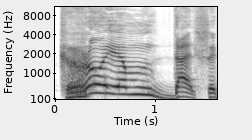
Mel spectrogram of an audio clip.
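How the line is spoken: Shout. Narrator (Russian): крикнул Петька

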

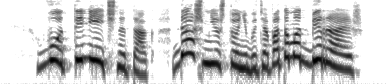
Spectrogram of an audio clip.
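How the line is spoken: Exclamation, daughter. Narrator (Russian): воскликнула дочь

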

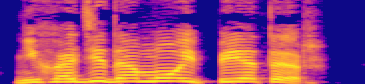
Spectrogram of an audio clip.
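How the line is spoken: Boys shouting. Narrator (Russian): кричали уличные мальчишки

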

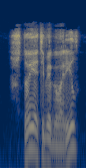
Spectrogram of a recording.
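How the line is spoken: Shouting. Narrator (Russian): закричал Подковкин

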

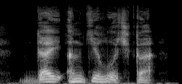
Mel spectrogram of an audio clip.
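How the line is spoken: Rude hateful demand. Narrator (Russian): Сашка с ненавистью посмотрел на нее и грубо потребовал

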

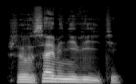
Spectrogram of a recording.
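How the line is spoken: Plain. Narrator (Russian): ответил летчик

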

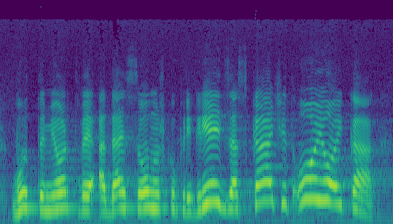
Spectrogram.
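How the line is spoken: Laughing. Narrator (Russian): засмеялся Савушкин

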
